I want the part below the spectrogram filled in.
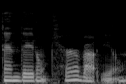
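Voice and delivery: hushed, very quiet, soft, almost murmured. Retelling what a lady said to a man after pausing: imitating someone speaking very quietly. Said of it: "very quietly she goes".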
